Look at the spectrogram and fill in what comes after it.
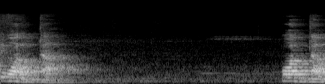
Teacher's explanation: এই দয়ের সাথে কিন্তু ম আছে, এই ময়ের উচ্চারণ কিন্তু আমরা করি না, পদ্মা বলি না, কিন্তু আমরা বলি পদ্মা, পদ্মা বলি।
